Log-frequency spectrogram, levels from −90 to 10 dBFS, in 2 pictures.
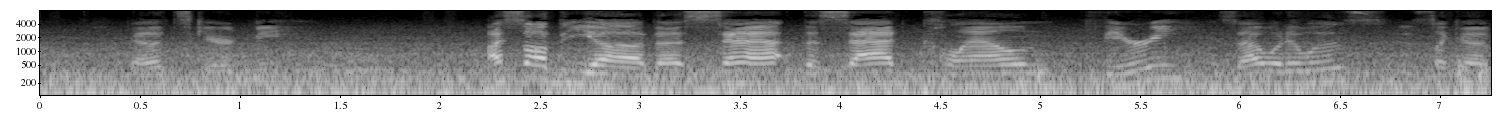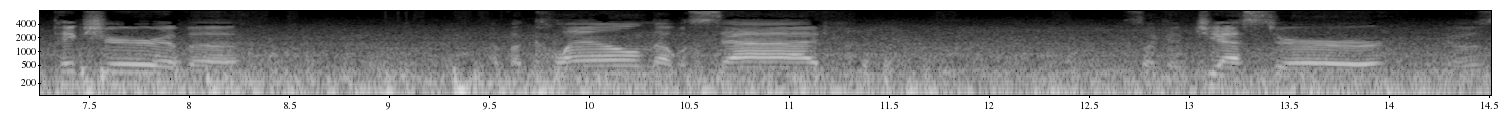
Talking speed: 150 wpm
